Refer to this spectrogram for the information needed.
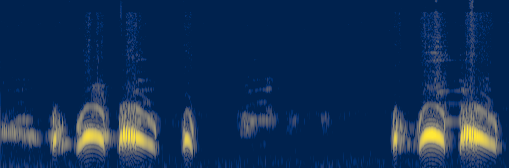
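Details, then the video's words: Spotted dove used as a decoy to lure wild doves in, cooing two full phrases a few seconds apart, each a soft short lead-in, two rounded swelling coos and a brief final note, in quiet surroundings. "Chim Cu Mồi Thúc Và Gáy Gọi Bổi Nhanh Về Cội"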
